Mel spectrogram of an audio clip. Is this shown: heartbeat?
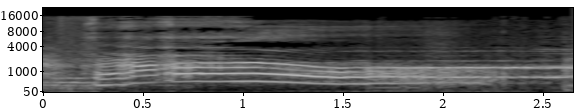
no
